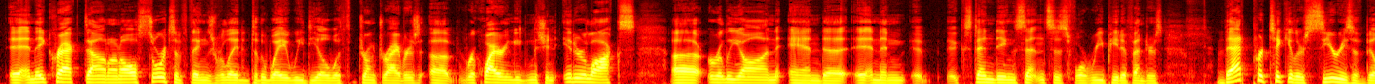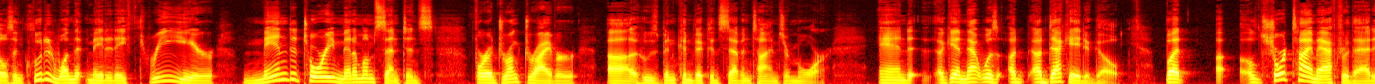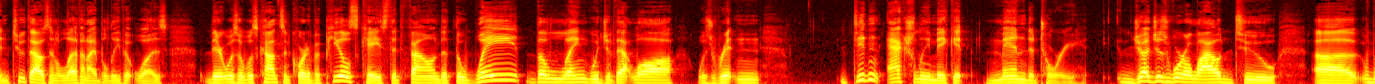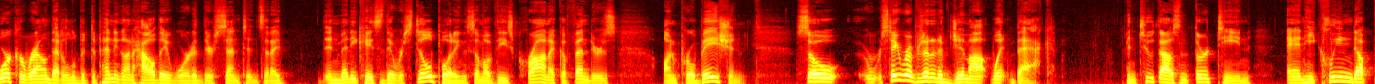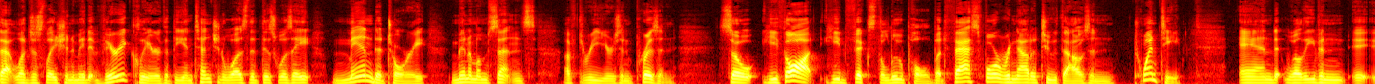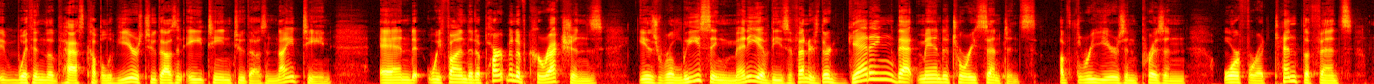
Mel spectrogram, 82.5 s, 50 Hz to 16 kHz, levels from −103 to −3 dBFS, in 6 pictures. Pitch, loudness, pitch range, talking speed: 125 Hz, -21 LUFS, 110-145 Hz, 165 wpm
